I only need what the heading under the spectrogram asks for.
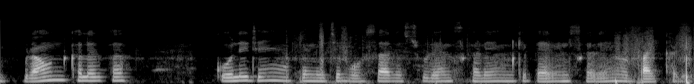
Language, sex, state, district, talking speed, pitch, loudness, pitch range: Hindi, male, Punjab, Pathankot, 180 wpm, 155 Hz, -23 LUFS, 145-175 Hz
